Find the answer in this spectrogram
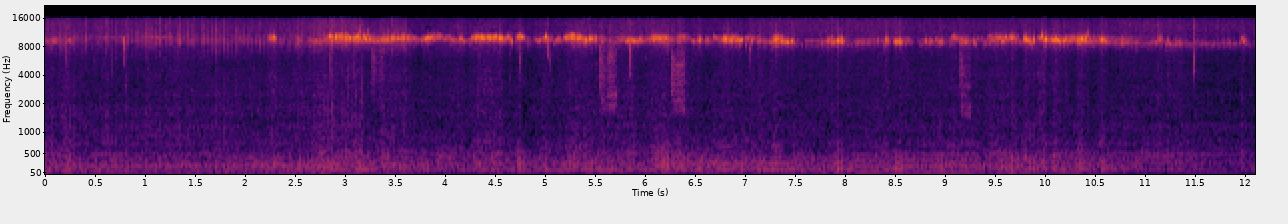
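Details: Many hummingbirds crowding three busy feeders in Bigfork, Montana, fighting over territory. Thin, very high chirps and squeaks sound almost nonstop over a steady whirring hum of fluttering wings.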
